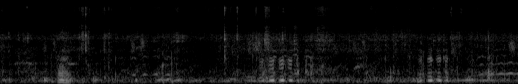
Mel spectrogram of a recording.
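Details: Black goats of a Korean breed at a farm in Gimhae, Korea, on a clear, cold Sunday morning, 24 March 2019. Short, low, vibrating bleats come at intervals over steady farmyard background noise.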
